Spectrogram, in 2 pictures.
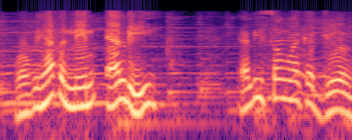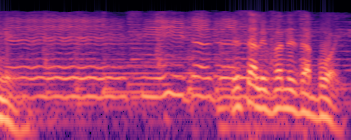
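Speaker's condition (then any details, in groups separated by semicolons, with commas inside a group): No condition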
